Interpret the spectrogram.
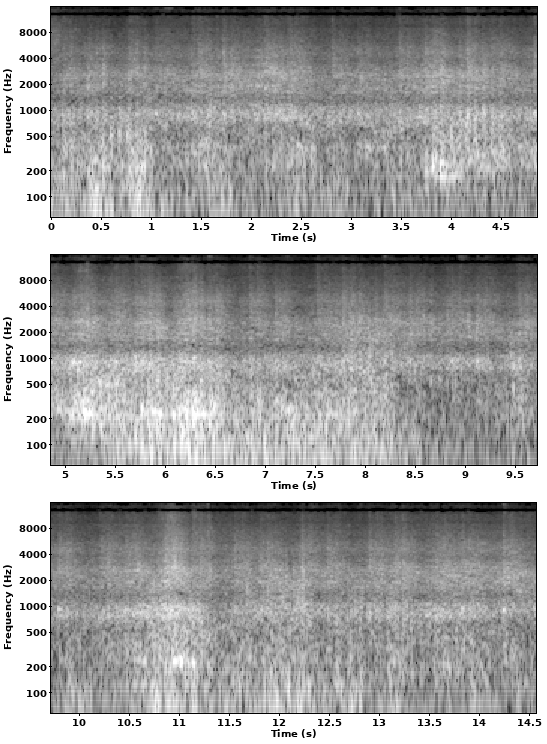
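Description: Passenger coaches of an express train passing close by at high speed: a steady rush of wheels on rail with repeated clickety-clack.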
